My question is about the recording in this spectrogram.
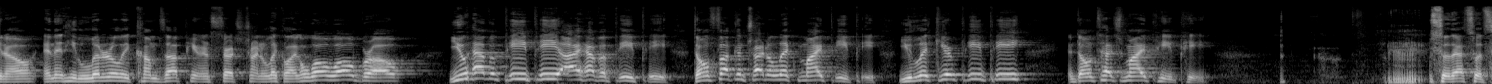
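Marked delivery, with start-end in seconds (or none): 3.0-12.1 higher, indignant bro voice pushing the dog off; lightly hammed-up telling off; half-joking outrage at a licking dog; mock scolding dog. Scolding his dog in the shower.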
